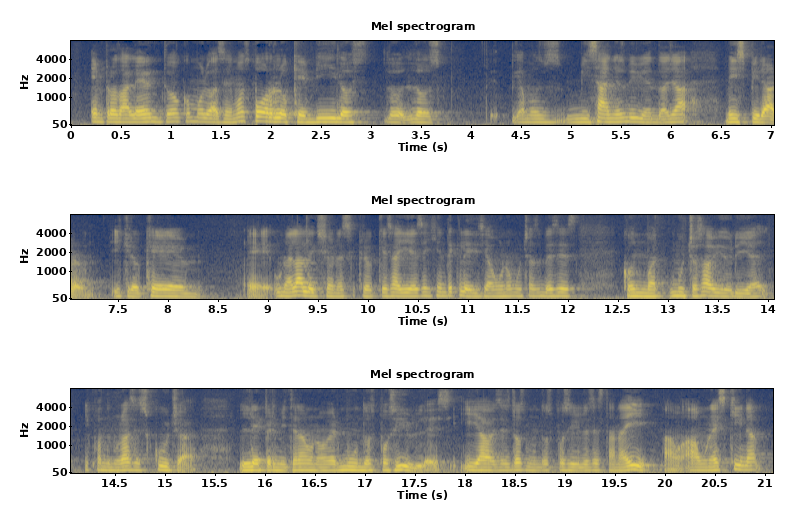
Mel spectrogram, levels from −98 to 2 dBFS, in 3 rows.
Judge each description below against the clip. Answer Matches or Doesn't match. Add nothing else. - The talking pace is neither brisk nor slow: Doesn't match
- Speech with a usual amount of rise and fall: Doesn't match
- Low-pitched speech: Matches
